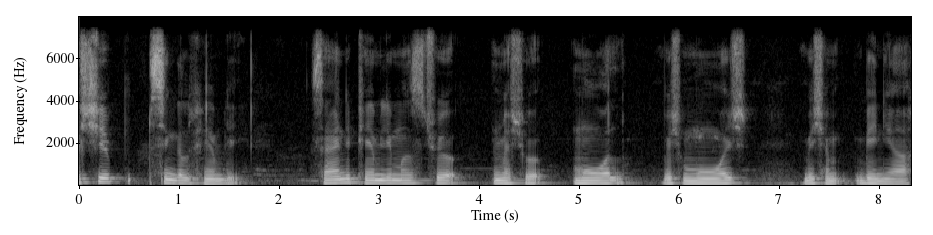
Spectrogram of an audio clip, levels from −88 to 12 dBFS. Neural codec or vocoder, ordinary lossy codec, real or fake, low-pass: none; none; real; 7.2 kHz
